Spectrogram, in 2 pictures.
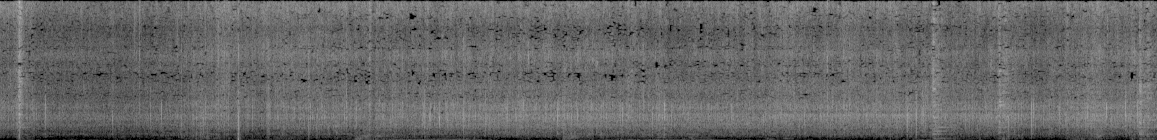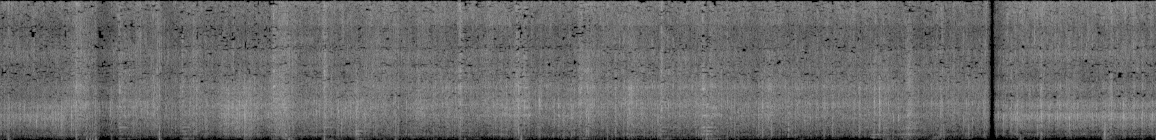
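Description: Oil sizzling steadily in a metal pan as a tempering of dried red chillies, peanuts and garlic fries, then chopped cabbage frying in it. A spatula stirs and now and then knocks sharply against the pan.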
